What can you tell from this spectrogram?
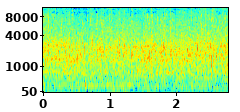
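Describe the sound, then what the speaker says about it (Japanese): A stadium crowd at a 2007 U-20 World Cup football match between Japan and Nigeria applauds a substituted player leaving the pitch, a steady dense wash of clapping and crowd noise that holds evenly throughout with no clear speech. "拍手に包まれて"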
